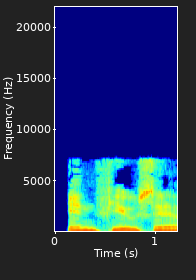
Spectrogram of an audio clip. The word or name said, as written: infusive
